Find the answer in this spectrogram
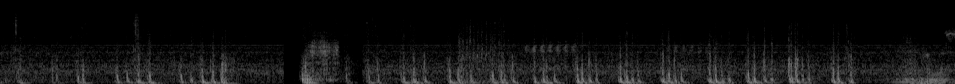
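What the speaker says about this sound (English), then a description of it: "he's such a beautiful horse" A video game horse clip-clops steadily at close range, its hooves beating a continuous rhythm, with a brief neigh partway through and faint talk underneath.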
